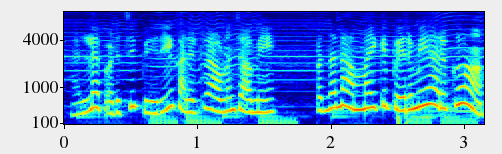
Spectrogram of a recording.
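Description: A very high, bright, rapid voice of a harried village mother, played by a woman in a cartoon, switching between scolding her children and coaxing them with dialect endearments. She speaks with a southern Tamil accent from Tirunelveli, over faint music. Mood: soothing. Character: weary, devoted village mother of three. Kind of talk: cartoon voice acting.

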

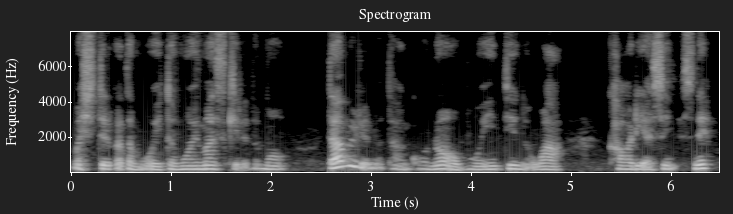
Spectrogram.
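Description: A Japanese-speaking woman coaching English pronunciation, repeating each word slowly for drill. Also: mid-range voice, gravelly, warm tone, breathy edge. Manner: slow, repeats words for drill. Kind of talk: pronunciation lesson.

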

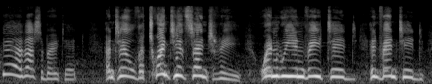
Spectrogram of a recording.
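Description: A man voicing a goofy, bantering Scottish sock puppet in a squeaky falsetto, improvising a comedy sketch. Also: animated, moderate pace, a little mellow. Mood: silly, playful.

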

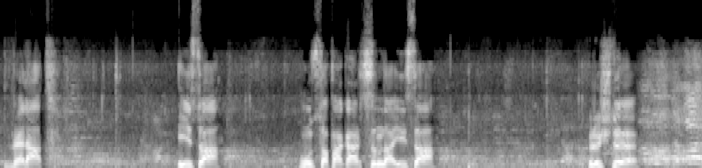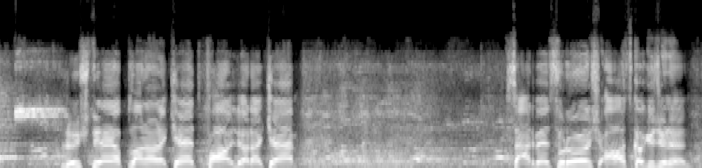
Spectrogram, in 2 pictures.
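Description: A man's voice: high voice, lively intonation, slow pace, long pauses. A man giving live play-by-play football commentary in short, clipped phrases, calling out player names. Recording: crowd and outdoor urban noise behind. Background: crowd at an outdoor match.

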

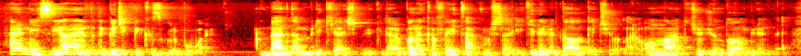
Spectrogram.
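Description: Chatty man in an echoey room. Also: mid-range voice. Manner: chatty and expressive, with frequent laughter. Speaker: YouTuber reading viewers' stories. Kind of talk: casual chat to camera, reading and rating stories. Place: indoors at home, set-up camera. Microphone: camera on a stand.

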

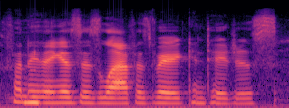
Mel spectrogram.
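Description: A woman's voice: medium pitch, level tone, quick pace, crowd noise. A woman hosting a board game stream, chatting casually and giggling between rambling remarks. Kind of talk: casual chat while playing.

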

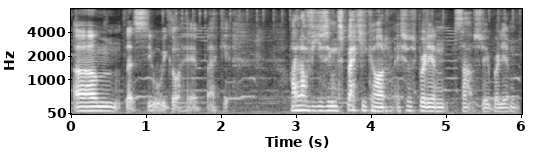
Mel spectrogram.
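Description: A man's voice: medium pitch, fairly even intonation, fairly quick. Young dude chatting about his card game, lots of ums, kinda offhand, faint music behind. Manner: rambling, filler-heavy, offhand. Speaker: gaming YouTuber. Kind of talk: casual game commentary.

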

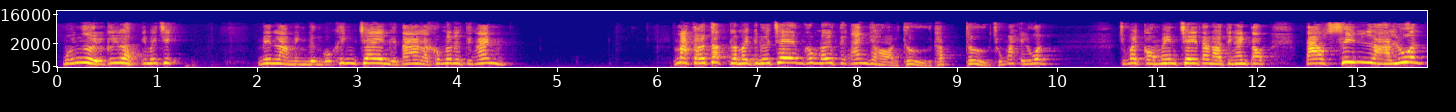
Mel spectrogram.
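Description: A woman's voice: high-pitched, quick pace. A woman in her thirties from Vietnam, ranting bluntly to her viewers and swearing freely. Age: 30s. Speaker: vlogger.

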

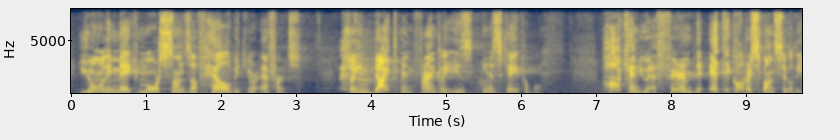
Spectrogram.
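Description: A man preaching a sermon, emphatic and animated, with rhetorical questions to his listeners. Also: medium pitch, long reverb tail. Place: church hall.

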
